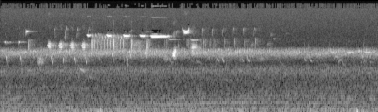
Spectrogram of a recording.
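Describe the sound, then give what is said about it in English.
A song sparrow sings softly right in front of the recordist, about half an hour before sunset under an overcast sky: a short run of bright, quick trilled notes that fades after a few seconds, over a steady high insect drone and faint outdoor hiss. “This song sparrow's right in front of me, but singing quietish.”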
